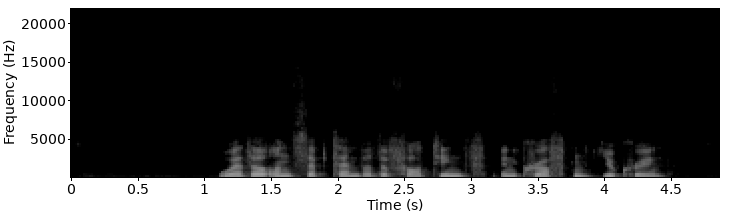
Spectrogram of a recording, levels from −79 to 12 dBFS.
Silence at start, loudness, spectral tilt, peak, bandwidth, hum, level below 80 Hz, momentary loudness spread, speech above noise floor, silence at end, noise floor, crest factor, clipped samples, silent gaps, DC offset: 1.1 s; -34 LUFS; -8 dB/octave; -14 dBFS; 12.5 kHz; none; -70 dBFS; 8 LU; 42 dB; 0.4 s; -75 dBFS; 20 dB; under 0.1%; none; under 0.1%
